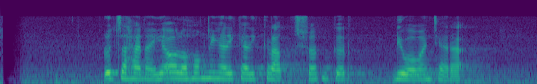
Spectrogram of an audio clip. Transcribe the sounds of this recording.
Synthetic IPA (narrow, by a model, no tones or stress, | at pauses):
ʔut̪saɦanajaɔlɔɦɔŋniŋalikalikɾaksɔnkɨr | diwawaɲt͡ʃaɾa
